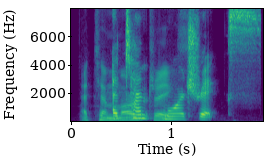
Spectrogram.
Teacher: Native speakers will typically drop the t in attempt, which makes this phrase sound like >> attempt >> attempt more tricks.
